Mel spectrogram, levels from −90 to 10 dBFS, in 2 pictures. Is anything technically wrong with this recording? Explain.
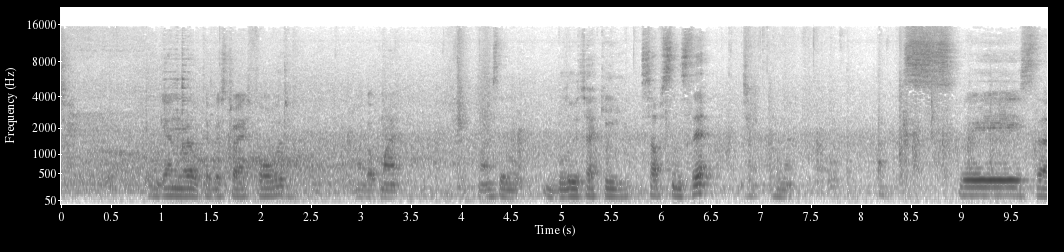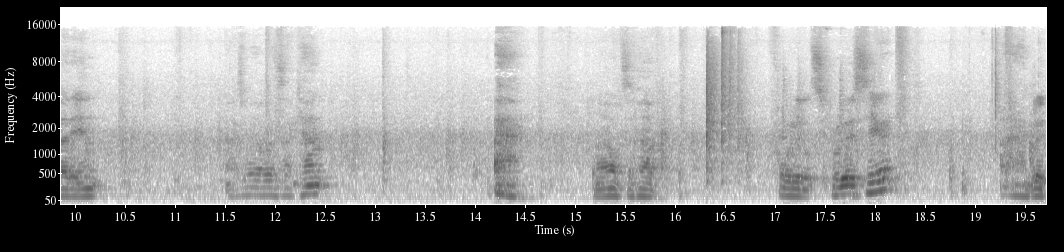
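No, nothing technically wrong stood out on listening to this audio.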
